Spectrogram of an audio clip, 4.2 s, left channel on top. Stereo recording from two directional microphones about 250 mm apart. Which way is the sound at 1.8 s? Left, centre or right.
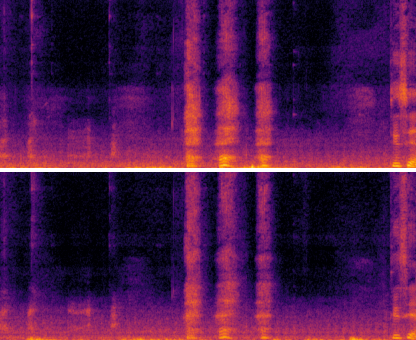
Centre.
